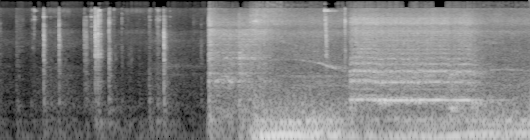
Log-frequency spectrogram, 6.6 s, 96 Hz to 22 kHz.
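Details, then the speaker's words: LS-swapped 1967 Chevrolet Bel Air with dual electric cooling fans from a 3rd/4th-gen F-body LT1, rarely used: a few clicks, then the fans surge on with a deep rumbling roar and a steady whine from worn bearings. "the bearings starting to go out of them so bought me a new set off eBay"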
